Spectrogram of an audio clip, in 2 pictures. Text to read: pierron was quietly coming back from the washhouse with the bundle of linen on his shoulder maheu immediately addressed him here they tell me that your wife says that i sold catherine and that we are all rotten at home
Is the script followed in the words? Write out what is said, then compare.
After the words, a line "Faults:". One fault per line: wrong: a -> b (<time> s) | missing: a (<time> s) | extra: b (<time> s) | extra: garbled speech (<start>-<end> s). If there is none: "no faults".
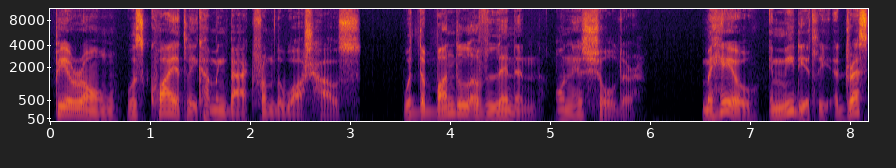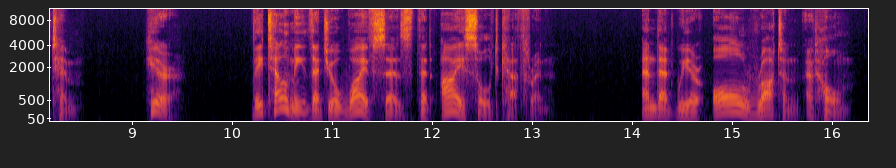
pierron was quietly coming back from the washhouse with the bundle of linen on his shoulder maheu immediately addressed him here they tell me that your wife says that i sold catherine and that we are all rotten at home
Faults:
no faults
